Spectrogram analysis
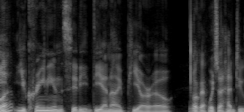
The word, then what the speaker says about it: Dnipro: Ukrainian city, DNIPRO, Okay. which I had to look up the pronunciation before this because I was like, it's not DNI Pro, it's Dnipro.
